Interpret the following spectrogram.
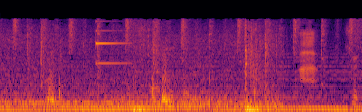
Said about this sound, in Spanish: Y acá luego viene el carro de policía, con el que finalmente ya no puede escapar.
